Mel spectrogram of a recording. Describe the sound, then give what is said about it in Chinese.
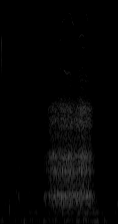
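A single snore from someone asleep, one breathy, rasping draw of about a second that rises, holds and fades, with near silence before and after and no talking. “听着你睡着了，打呼噜啊，想象一下，好像你就在身边一样。”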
